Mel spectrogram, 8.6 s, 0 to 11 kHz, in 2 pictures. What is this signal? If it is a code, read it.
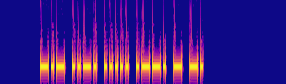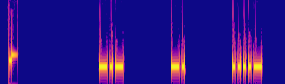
Morse code, heard as a keyed tone, about 30 wpm, spaced as for 19 wpm, 700 Hz. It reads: KF5PTN KN4
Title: USA Call Signs - 6 Characters - 6x Character Spacing - 30wpm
